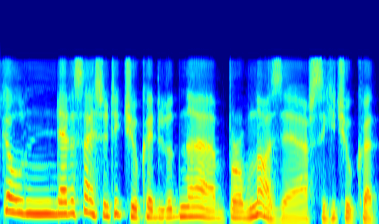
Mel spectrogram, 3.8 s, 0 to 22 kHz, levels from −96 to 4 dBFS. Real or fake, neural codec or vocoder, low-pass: fake; codec, 16 kHz, 0.3 kbps, FocalCodec; 7.2 kHz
